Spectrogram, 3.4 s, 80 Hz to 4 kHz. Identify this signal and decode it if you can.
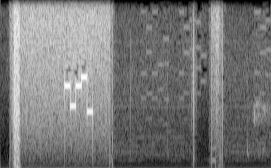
Five-tone selective call (ZVEI), heard as quick runs of five tones, tones of about 70 ms. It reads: 85894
